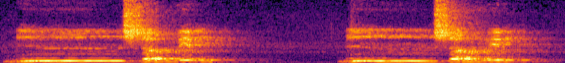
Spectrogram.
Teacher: Yang dinamakan dengan tawallud adalah membunyikan huruf secara berlebih yang bukan huruf qalqalah. Lam bukan huruf qalqalah, oleh karena itu tidak boleh ada pantulan di huruf lam.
